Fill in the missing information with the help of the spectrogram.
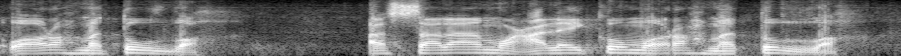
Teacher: mengucapkan huruf lam dengan tebal sampai memenuhi mulut ketika mengucapkannya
